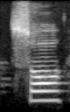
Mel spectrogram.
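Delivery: sou reduced to a pure O as in everyday speech; casual sou with one vowel. Shown as a demonstration. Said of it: "is what you're gonna hear".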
